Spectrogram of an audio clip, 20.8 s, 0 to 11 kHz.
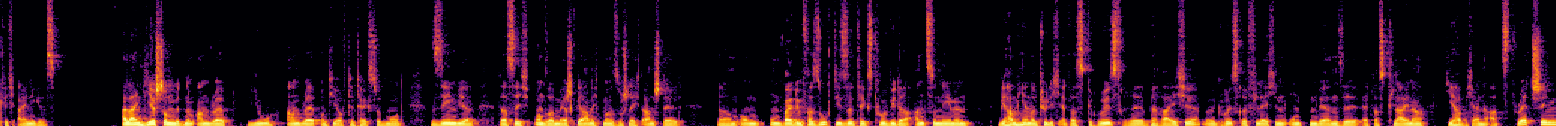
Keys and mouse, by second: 0.2 middle click, 0.6 click, 1.7 a, 3.1 u, 6.3 middle click, 7.3 shift+middle click, 7.9 ctrl+click, 8.5-13.3 middle drag, 16.6 middle click, 17.3 middle click, 18.7 middle click, 19.9 middle click, 20.4 shift+middle click.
